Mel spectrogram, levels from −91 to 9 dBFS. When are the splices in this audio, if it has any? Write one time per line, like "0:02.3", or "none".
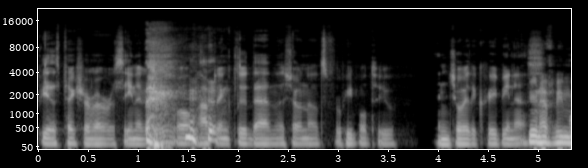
none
